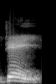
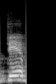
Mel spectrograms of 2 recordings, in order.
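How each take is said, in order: First: ডেই with a clear ei glide at the end; correct pronunciation. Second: ডে said short, like day without the glide; the common wrong ডে, clipped; wrong pronunciation. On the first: Teacher models the right sound: ডেই with full glide. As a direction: stretch ডেই so the ই is heard. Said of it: "উচ্চারণ হবে এই". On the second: Teacher shows the wrong way: ডে, short and clipped. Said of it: "এটা আমাদের ভুল উচ্চারণ". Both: Shown as a demonstration.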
